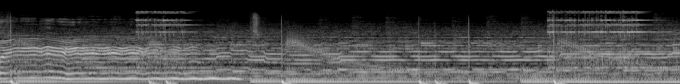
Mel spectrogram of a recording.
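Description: A telephone rings with an electronic, melodic ringtone made of sustained, wavering tones and repeated chime-like notes. It plays alone, with no voices.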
